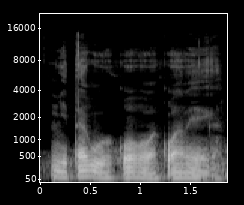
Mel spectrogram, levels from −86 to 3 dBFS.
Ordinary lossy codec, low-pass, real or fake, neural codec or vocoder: none; 14.4 kHz; real; none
